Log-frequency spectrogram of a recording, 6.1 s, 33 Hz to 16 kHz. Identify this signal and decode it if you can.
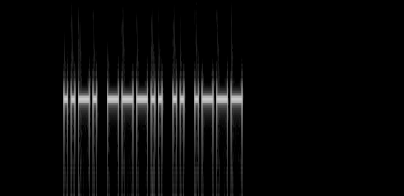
Morse code, heard as a keyed tone, about 22 wpm, 700 Hz. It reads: F8IJ
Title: DXCC-100 Call Signs - 4 Characters - Repeated 3x - 22wpm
